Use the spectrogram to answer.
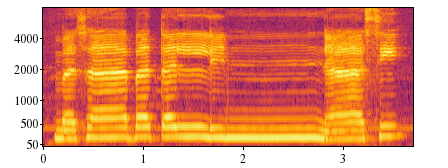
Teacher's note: मसाबतल यहाँ पे इदगाम बिला गुन्ना का कायदा हो रहा है, यानी कि जब इस तरह की दो ज़बर दो ज़ेर दो पेश आ जाए और उसके बाद लाम आ जाए या रॉ आ जाए, ठीक है, नून साकिन के बाद या तनवीन के बाद तो इनको आपस में मिला देते हैं और गुन्ने के बगैर मिलाते हैं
